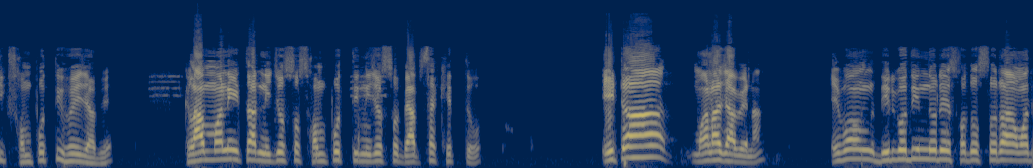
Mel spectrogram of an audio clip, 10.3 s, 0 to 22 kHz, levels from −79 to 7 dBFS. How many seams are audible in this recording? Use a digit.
0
